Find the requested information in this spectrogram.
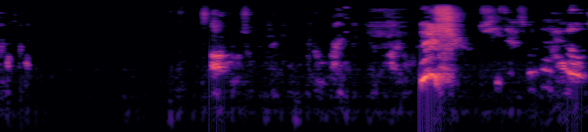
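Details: A woman's sneezing fit in a looped edit: quiet breathy sounds build to a sharp explosive sneeze, followed by further breathy bursts and snorts.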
